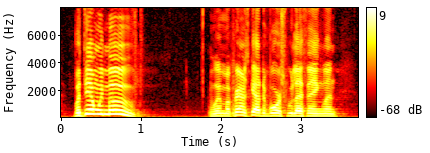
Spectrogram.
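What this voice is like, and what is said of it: Mixed Southern and English accent. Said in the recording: “where my accent is from... It's either from Southern California, rural Louisiana, or England.”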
